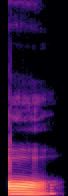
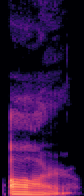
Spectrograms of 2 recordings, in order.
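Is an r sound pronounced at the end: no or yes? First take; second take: no; yes. First: The vowel ends with no r sound. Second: The vowel ends with an r sound. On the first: "In British English, we do not pronounce the R of these sounds" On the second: "In American English, we go simple"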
